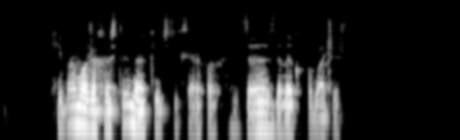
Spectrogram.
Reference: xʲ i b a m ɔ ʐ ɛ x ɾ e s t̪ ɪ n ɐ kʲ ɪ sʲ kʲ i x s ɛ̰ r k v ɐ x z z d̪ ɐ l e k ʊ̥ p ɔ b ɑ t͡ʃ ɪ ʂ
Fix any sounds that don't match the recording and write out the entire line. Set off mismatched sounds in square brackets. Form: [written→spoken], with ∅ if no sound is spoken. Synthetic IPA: xʲ i b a m ɔ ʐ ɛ x ɾ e s t̪ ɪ n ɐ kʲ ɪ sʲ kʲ i x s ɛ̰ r k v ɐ x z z d̪ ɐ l [e→ɛ] k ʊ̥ p ɔ b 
